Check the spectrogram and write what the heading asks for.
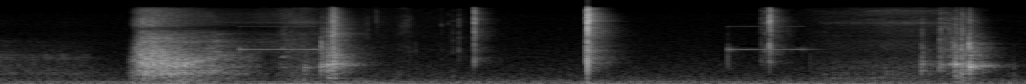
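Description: A shot timer beeps once to start a three-second par time, then a pistol's dry-fire click is heard as the trigger is pulled on an empty gun; this sharp click is the loudest sound, about two seconds after the beep. The timer beeps again about three seconds after the first beep, marking the end of the par time, with rustling of clothing and holster around it.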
